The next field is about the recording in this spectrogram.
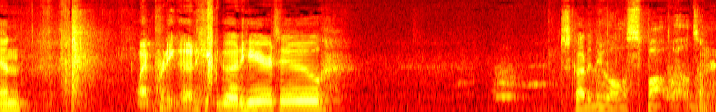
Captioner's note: dog barking like a doofus in the background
